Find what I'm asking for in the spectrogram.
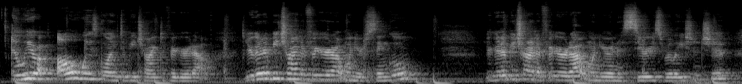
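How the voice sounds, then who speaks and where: A woman's voice: medium pitch, rapid-fire, distant mic. A woman in her late twenties chatting casually in a vlog, rambling with lots of "like" fillers and restarts. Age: 20s. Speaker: vlogger. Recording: echoey room, voice set back from the mic, faint music.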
